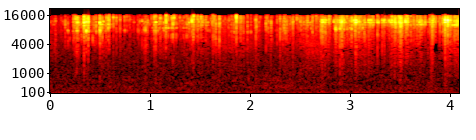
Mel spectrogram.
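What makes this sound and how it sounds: A bracelet of pink shell chips, white round beads and metal spacers is stretched and twisted in both hands, and long nails make the pieces clink and rattle against each other. The result is a quiet, steady stream of bright, high-pitched clicks and tinkles with almost no ring, growing a little louder toward the end.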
